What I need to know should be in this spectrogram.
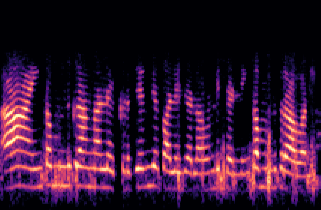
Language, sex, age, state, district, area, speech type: Telugu, female, 18-30, Andhra Pradesh, Guntur, rural, conversation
